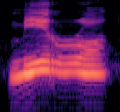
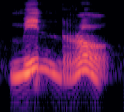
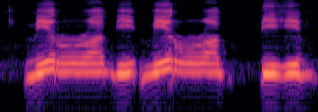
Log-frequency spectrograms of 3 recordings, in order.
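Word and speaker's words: مِنْ رَبِّهِمْ: Cara membacanya gimana? Cukup memasukkan nun ke dalam ro ini ditekan tanpa didengungkan. Mirro, mirro. Nah, itu yang benar. Mirro, jangan sampai minro. Minro, apalagi didengungkan minro. Nah, itu salah.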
